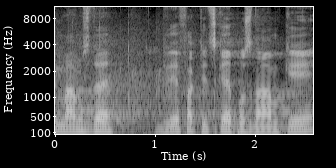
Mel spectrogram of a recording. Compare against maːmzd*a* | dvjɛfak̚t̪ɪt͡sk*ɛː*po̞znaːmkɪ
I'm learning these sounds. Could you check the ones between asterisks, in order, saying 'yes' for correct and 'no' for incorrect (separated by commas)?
no, yes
